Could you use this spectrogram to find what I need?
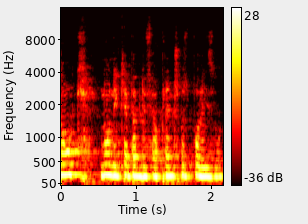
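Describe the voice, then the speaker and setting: A woman at a medium pitch speaks with fairly even intonation at a moderate pace. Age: 60s. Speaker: speaker on personal development. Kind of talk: lecture. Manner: halting.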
